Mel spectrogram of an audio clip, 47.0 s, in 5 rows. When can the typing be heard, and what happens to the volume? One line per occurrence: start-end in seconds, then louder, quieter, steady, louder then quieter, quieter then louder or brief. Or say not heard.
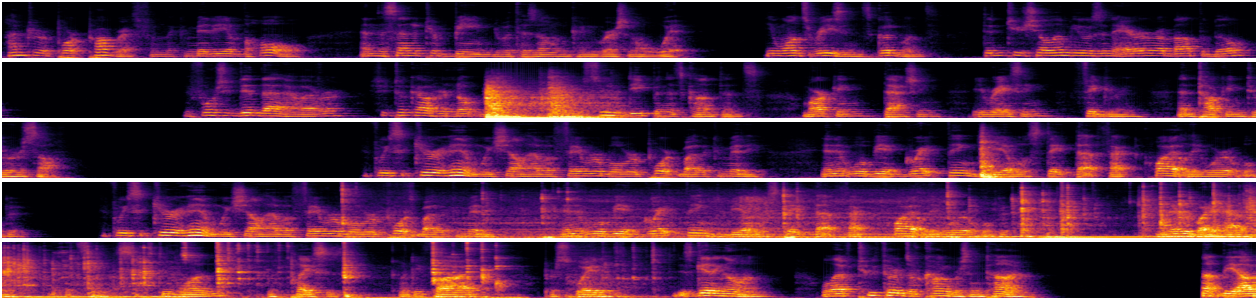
30.8-42.5 louder.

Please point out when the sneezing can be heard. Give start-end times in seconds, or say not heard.
not heard.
